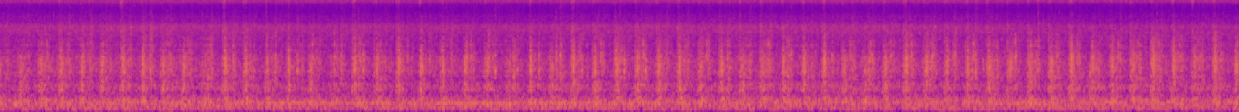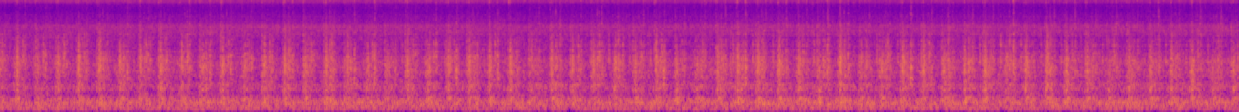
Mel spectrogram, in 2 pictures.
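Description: Combine harvester running under load while its unloading auger pours winter barley into a trailer: a steady, dense machine noise with a fast even pulsing, ending abruptly.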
